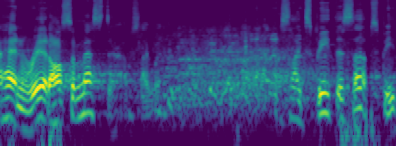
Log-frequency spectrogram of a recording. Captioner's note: audience laughing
